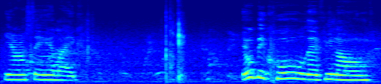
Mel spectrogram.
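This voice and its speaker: A woman holds a casual livestream chat at a mid pitch, talking loosely and thinking aloud as she goes. Her speech is slangy and profane, with lots of fillers and restarted sentences. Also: fairly even intonation, measured pace, crowd noise, poor audio. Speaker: livestream host.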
